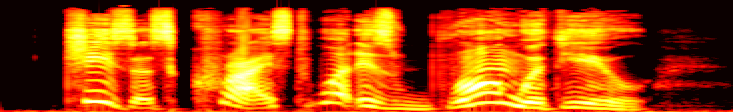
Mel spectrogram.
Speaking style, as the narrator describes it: Ben shouted

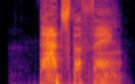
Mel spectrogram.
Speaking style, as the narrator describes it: Lucy whispers, leaning so close that Amada can feel her breath against her ear

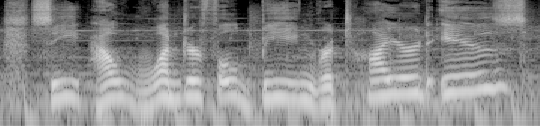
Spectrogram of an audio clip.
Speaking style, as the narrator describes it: she shouted behind her as she sprinted away, smoke-fueled tears streaming

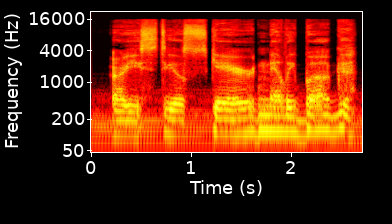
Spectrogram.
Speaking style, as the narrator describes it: In the same deep, gravelly voice, he said

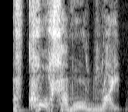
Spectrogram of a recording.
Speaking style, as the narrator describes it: he growled

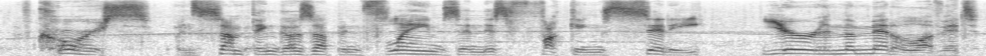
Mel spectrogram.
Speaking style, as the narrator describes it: Snarling

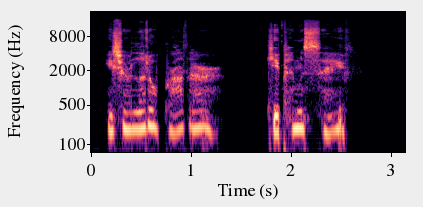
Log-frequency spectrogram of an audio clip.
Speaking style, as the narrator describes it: The voice in the back of her head whispered

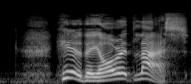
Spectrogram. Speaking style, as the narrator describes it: she cried

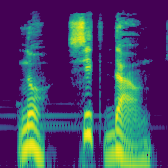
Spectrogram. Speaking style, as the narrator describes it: she said firmly

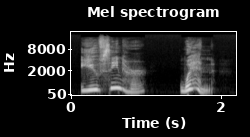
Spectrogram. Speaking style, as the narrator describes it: cried Monsieur Fourmery

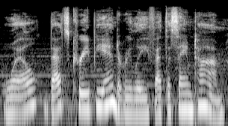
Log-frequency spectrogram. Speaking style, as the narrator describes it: Jace laughed

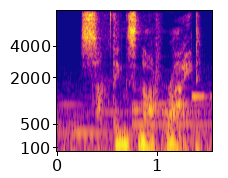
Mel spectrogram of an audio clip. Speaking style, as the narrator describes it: I finally whispered

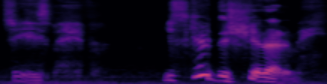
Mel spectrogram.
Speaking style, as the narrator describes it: I said, beginning to laugh

